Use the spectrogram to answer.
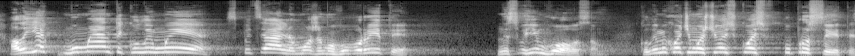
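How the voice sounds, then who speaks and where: A man pastor giving a sermon, preaching in measured short phrases and building emphatic lists. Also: extremely high pitch, a bit bright. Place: church hall. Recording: long reverb of a large hall.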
